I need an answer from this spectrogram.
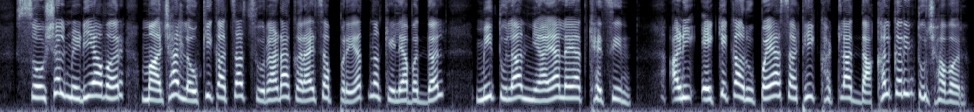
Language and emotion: Marathi, angry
